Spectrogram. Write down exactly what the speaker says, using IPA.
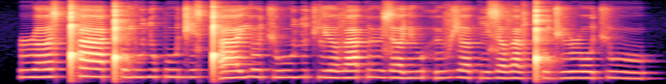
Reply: ɹɐːz ǃʰaːǃʰo juʎopuːd͡ʒiz ǃʼaːjɵː t͡ʃuːʎut͡ʃlʲɐː vakʉːzɐːlʲuː hʉvʒɐːki zɐvavǃʰɵd͡ʒʉ ɹot͡ʃuː

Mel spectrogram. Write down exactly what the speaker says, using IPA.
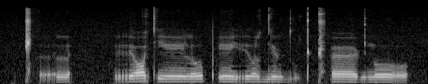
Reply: ǁʰə̰l | rʲɔtʲẽːl ʊ pʼẽrʲol dʲɔ̃ɖd̪ṵtǁʰœːɖ n̪o

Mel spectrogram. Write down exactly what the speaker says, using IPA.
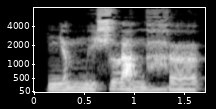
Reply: ɲɛmːiçlːa na̤ɾœ

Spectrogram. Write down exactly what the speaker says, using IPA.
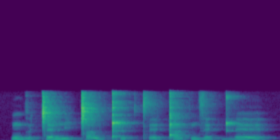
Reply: ŋɡɵ˦ǀɛ˦ ni˨ǀa˨wǃʰø˦k tʼɛ˨ǃa˦k nzɛ˦kɖʱɛ˦˨

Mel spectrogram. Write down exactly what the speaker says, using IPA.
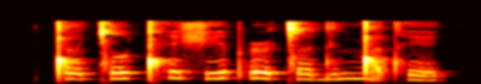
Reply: ǃəːǀoǃʰe ʃe pʼə˞ǀəː dɨŋ͡ǃa̰ tʰe

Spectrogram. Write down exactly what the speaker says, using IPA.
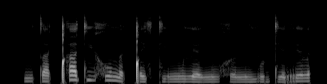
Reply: ʉ˩t̪a˩ǃʰa˥ tʲʉ˥ xo˥n̪ɐ˩ ǃe˩sʲtʲe˩n̪u˩ lʲa˩ɪ̯n̪u˩xɵ˩n̪ɨ˩ ju˩ɖtʲa˩rʲɐ˥l

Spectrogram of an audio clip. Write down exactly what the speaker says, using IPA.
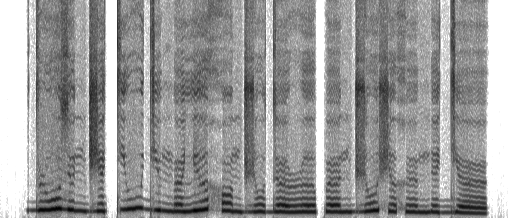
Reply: dɹozʏnd͡ʒɛ tʲudʲøŋœ lʲəhɔnd͡ʒodœ ɹəpœ nd͡ʒoʃəxøŋe dʲœ

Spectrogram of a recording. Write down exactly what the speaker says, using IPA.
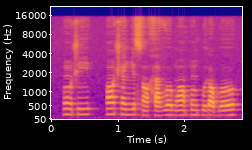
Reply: ũ˦˨ʃi˦ | ɔ̃˦ʃɛ̃˧ɲɨ˧ sɔ̃˨ ha˨vo˧ bɔ̃˨ pũ˨k͡pu˨ ɾɔ˨bo˨˦

